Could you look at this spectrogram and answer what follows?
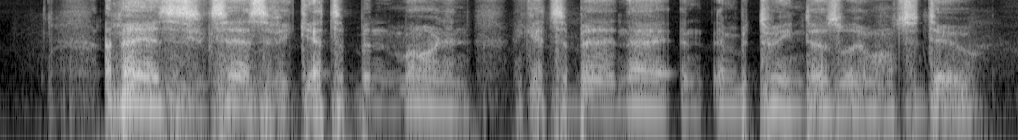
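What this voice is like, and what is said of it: Breathless, raspy imitated voice. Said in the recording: “Was that Bob Dylan after a jog? ... so out of breath? ... His voice is real raspy. He's out of breath”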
